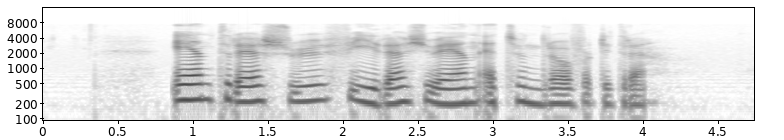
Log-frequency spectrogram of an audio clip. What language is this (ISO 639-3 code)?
nor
